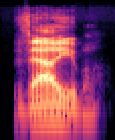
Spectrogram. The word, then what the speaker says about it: valuable: Notice that vow is the stress. So hold that nice and long. Val. And everything else you can speed up.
